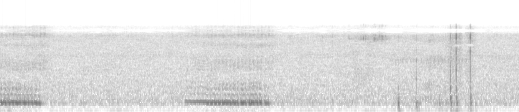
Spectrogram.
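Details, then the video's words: Kojiro the cat snoring: two low, drawn-out rasping breaths near the start, followed by a few faint clicks and taps in a quiet room. "コジロー いびき snore cat"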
